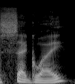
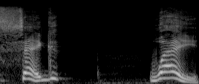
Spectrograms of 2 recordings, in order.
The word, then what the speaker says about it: segue: I only just recently discovered that segue is spelled S E G U E, not S E G U E W A Y. I I thought that was Seg Way. How on earth does the UE make?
